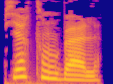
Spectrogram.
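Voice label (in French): "pierre tombale", French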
